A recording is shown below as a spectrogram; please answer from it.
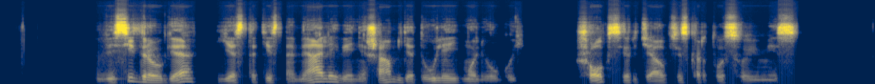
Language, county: Lithuanian, Klaipėda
